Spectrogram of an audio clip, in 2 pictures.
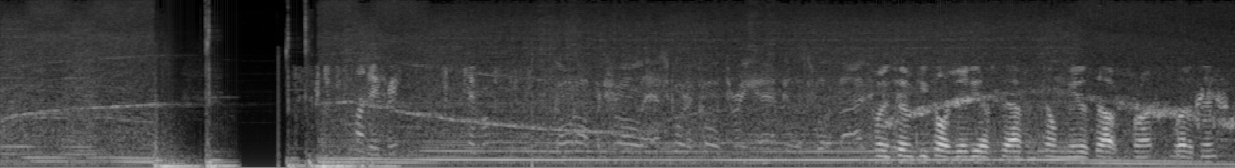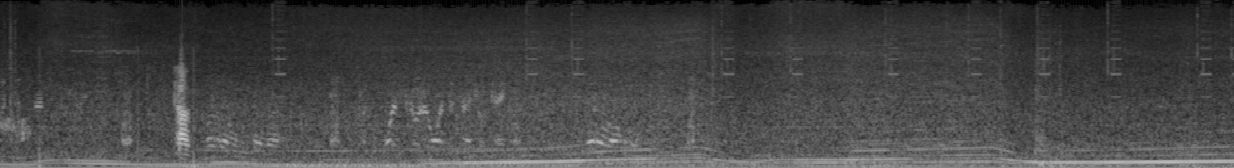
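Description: A car engine hums steadily and revs up and down while driving.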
